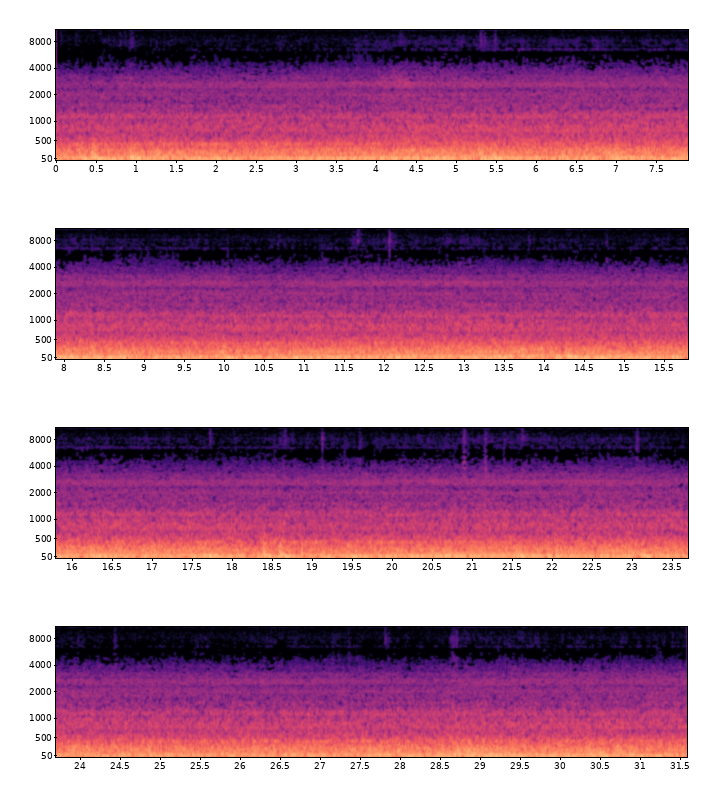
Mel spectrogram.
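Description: Car driving on a paved road, heard from inside the cabin: a steady low rumble of road and engine noise.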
